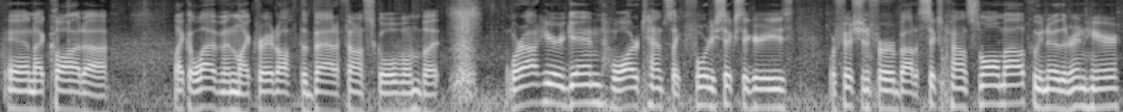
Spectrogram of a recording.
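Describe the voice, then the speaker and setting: A man talking casually as a fishing vlogger, his voice slightly muffled through a face mask, in an informal, folksy way. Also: medium pitch. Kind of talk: casual fishing vlog talk to camera. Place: outdoors on a boat on a windy lake. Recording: loud wind and boat noise outdoors.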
